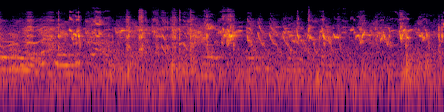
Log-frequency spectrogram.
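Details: Budgies chattering in their aviary: constant dense high warbling with rapid chirps and squeaks, a few brighter whistled notes standing out among the flock.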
